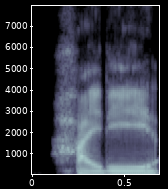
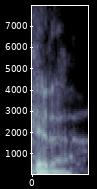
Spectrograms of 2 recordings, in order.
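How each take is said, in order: First: The name is said as Heidi. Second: The name is said as Hida. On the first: The speaker calls it wrong. "or Heidi" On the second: The speaker calls it right. "but it's also Hida"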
